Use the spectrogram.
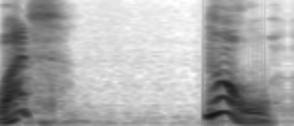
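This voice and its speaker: A man's voice: extremely slow, no echo. A man playing a grumpy, evasive loner in a fantasy audio drama, speaking in a dry, curt, hesitant way. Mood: defensive. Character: guarded, grumpy, evasive loner male traveler. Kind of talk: dark fantasy audio drama table read.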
